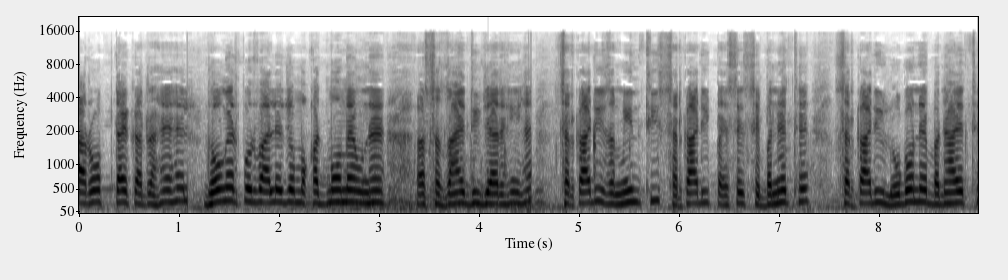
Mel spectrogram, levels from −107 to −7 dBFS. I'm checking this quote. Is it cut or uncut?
cut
